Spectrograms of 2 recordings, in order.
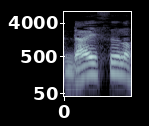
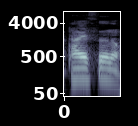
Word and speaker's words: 対数: まず注意ですけど、これ、代数の法則って読む人が多いですが、数学ではこれは対数の法則と言います。普通、対数って言うと、ログ、ね、ログの対数の方を思いますけど、そうじゃなくて、大きい数で、対数の法則。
